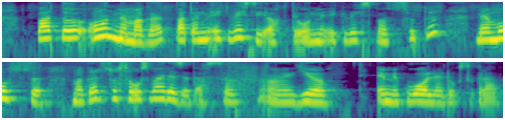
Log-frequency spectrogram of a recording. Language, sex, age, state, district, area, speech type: Kashmiri, male, 45-60, Jammu and Kashmir, Budgam, rural, spontaneous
